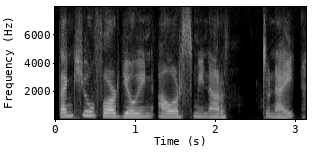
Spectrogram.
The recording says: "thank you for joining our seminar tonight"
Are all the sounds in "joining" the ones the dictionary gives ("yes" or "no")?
no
